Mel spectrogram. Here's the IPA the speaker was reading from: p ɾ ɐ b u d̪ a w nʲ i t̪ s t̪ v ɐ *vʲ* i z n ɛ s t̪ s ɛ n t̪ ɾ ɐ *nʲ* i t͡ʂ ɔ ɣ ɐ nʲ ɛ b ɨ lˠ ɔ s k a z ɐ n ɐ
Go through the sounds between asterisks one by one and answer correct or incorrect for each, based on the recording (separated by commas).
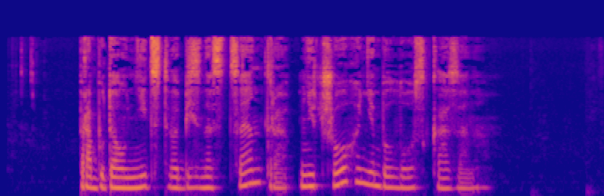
incorrect, correct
